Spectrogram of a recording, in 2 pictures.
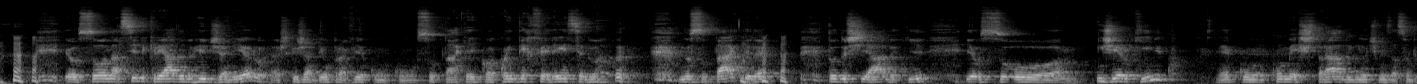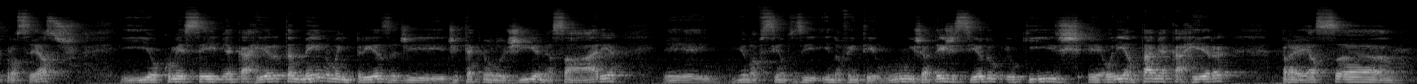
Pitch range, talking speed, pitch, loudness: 110-130 Hz, 145 wpm, 115 Hz, -29 LUFS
